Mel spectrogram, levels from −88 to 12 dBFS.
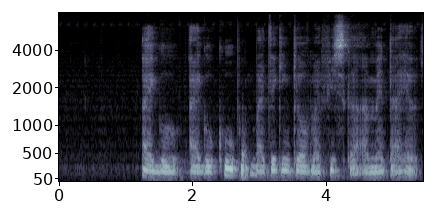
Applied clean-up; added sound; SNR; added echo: none; none; none; reverberation time 0.3 s.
